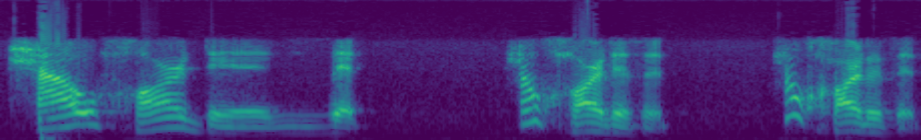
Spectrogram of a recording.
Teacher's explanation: It 的特呢要省略，导致一个停顿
